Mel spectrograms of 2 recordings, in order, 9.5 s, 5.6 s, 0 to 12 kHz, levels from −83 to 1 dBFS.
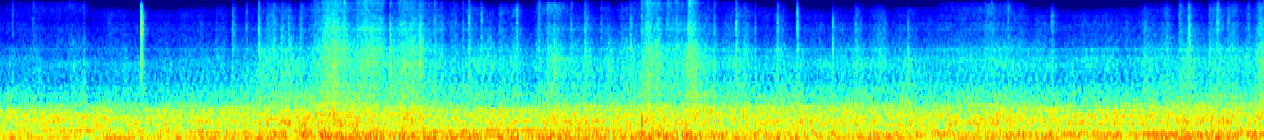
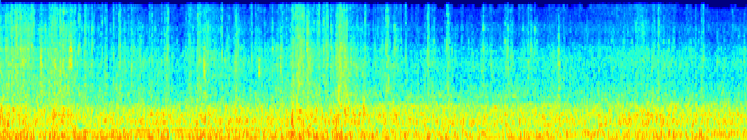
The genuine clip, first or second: second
